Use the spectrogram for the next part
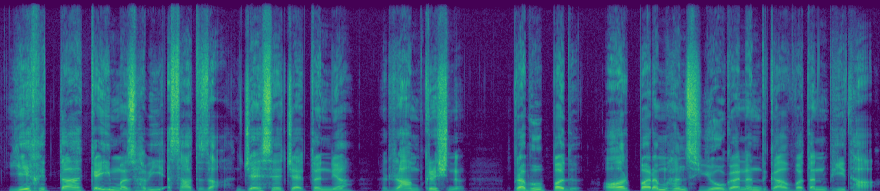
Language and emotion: Urdu, neutral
